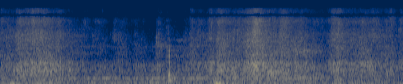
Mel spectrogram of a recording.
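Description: Faint handling noise of a plastic takeaway tub, light rubbing and scraping as its lid is worked open.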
